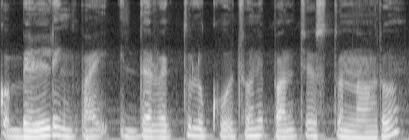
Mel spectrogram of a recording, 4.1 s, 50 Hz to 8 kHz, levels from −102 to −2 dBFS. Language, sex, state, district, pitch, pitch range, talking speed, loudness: Telugu, male, Telangana, Mahabubabad, 140 Hz, 135-150 Hz, 100 wpm, -16 LUFS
